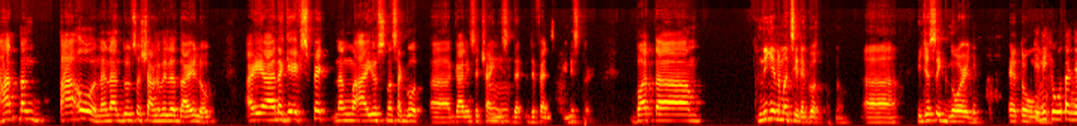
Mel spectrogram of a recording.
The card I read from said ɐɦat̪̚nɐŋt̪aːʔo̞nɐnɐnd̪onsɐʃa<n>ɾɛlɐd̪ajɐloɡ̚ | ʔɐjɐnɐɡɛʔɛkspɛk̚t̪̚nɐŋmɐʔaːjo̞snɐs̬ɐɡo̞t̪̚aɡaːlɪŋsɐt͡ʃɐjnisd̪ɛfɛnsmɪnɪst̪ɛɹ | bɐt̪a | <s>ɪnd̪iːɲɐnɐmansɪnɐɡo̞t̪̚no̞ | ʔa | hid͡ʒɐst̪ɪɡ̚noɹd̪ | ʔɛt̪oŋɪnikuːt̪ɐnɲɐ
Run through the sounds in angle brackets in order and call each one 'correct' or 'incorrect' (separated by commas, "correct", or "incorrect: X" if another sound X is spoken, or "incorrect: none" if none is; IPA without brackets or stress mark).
incorrect: ŋ, incorrect: h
